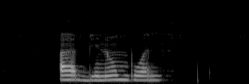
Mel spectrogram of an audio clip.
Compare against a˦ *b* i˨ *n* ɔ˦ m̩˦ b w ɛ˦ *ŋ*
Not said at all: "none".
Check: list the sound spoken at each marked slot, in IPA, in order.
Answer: b, n, n

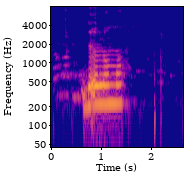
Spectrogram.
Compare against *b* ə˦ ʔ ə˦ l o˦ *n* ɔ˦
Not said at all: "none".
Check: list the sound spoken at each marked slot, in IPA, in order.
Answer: d, m

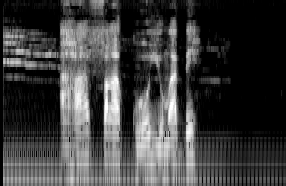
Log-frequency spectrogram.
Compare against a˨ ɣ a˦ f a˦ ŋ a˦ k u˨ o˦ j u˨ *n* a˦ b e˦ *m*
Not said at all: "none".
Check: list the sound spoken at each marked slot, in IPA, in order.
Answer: m, none

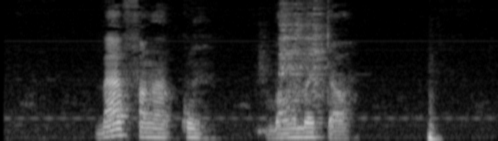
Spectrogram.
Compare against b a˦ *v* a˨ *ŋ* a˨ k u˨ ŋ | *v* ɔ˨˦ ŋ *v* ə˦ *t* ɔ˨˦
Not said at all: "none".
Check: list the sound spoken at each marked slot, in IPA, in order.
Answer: f, ŋ, b, b, t

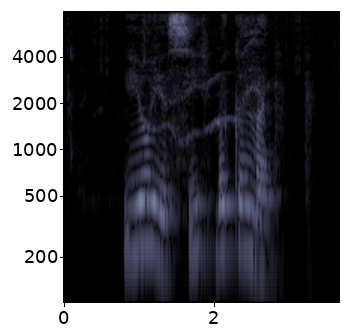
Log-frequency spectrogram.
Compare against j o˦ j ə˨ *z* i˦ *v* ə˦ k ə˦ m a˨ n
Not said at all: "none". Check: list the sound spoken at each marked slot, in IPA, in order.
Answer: s, b

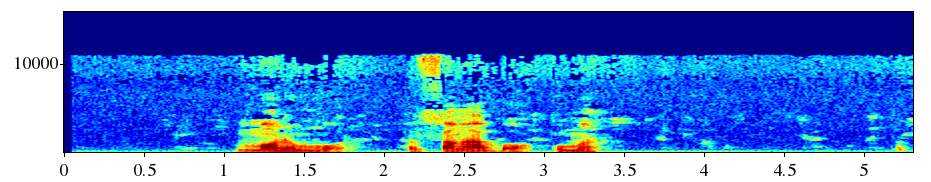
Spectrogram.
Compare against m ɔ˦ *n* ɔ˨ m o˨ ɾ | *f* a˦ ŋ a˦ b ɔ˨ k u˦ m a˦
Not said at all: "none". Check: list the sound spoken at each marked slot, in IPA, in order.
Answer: n, f

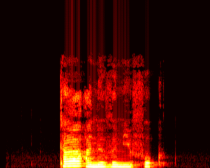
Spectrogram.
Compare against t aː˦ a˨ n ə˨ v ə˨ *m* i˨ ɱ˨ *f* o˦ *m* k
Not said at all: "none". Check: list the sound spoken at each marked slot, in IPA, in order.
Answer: m, f, none

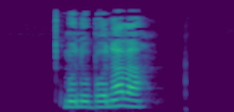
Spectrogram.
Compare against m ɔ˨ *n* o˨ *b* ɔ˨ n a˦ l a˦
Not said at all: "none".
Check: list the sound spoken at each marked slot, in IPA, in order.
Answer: n, b

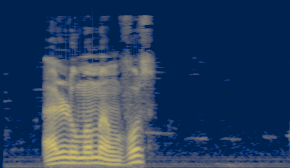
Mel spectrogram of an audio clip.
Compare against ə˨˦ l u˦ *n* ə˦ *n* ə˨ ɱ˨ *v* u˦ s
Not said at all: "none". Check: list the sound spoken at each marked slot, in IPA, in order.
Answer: m, m, v

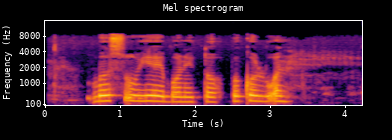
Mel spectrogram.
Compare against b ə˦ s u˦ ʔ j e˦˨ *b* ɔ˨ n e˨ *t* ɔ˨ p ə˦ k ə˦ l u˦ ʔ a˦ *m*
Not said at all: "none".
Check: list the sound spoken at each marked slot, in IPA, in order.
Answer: b, t, n

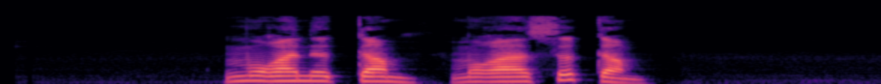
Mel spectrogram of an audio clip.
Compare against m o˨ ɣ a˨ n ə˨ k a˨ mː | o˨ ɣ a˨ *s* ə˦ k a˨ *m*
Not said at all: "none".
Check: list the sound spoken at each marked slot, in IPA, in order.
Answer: s, m

